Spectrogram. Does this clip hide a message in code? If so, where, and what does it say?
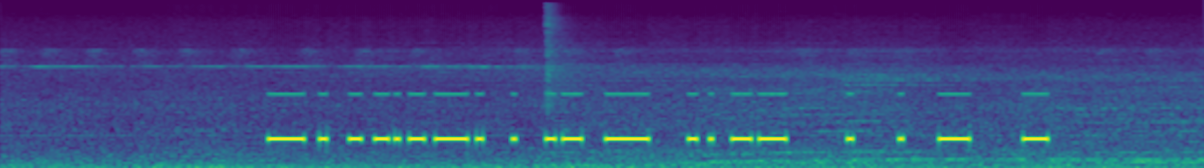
No, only beeps of irregular length, with street noise.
